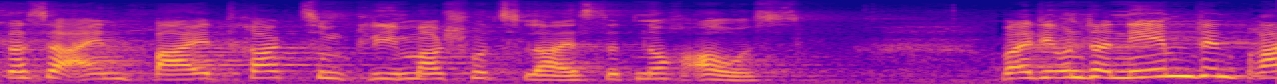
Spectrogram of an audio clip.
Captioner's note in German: none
